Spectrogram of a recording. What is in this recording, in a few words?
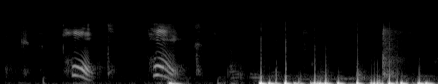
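"pick", spoken word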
